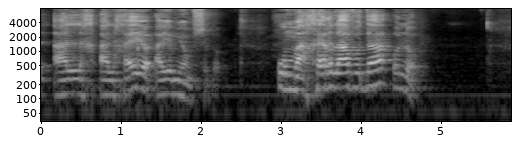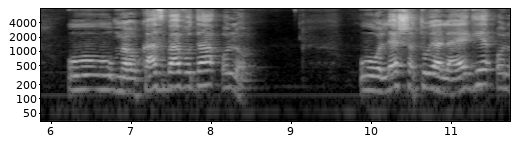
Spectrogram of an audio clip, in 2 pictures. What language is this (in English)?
Hebrew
